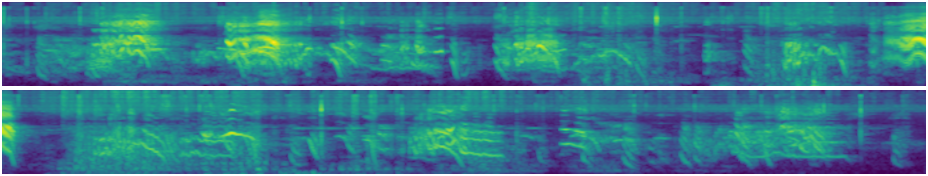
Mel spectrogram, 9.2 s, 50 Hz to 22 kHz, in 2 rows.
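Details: Indian ringneck parakeets on 19.1.24 giving loud grating squawks and shrill squeals in repeated bursts, roughly one every second, with rough chattering between.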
